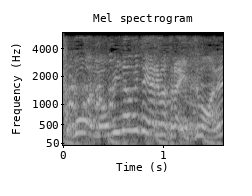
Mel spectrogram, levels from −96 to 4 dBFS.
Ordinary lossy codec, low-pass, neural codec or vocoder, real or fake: none; 5.4 kHz; none; real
